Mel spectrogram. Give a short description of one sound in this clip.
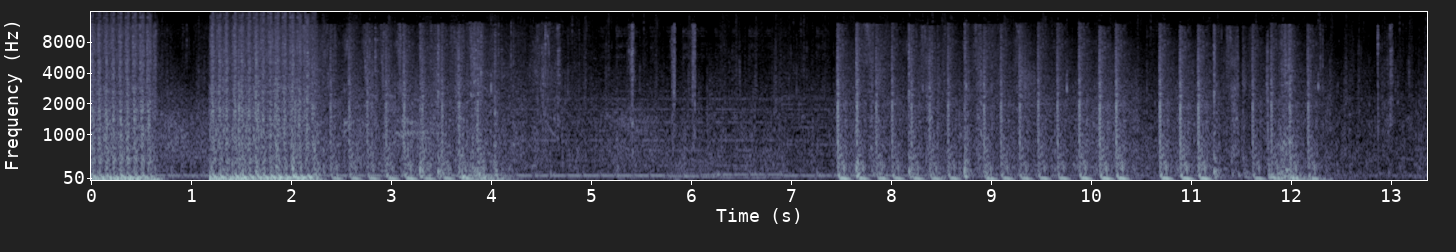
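Rapid gunshots fire in loud, quick bursts.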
